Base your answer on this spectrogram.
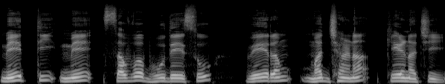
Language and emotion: Kannada, neutral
